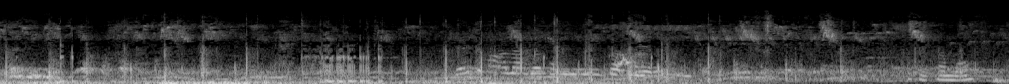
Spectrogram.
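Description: Small birds chirping and a dove cooing, over a low wind rumble on the microphone that fades out in the second half.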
